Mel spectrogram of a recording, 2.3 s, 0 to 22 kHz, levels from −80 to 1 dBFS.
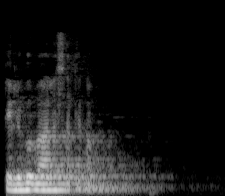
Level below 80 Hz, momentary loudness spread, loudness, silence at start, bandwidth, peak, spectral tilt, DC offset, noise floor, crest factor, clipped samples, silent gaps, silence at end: -56 dBFS; 21 LU; -18 LUFS; 0.05 s; 10.5 kHz; -2 dBFS; -9 dB/octave; under 0.1%; -69 dBFS; 18 dB; under 0.1%; none; 0.95 s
